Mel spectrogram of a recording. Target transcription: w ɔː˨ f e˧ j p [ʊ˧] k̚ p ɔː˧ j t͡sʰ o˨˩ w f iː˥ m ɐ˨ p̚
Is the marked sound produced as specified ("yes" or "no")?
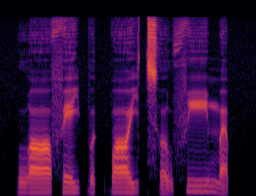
no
